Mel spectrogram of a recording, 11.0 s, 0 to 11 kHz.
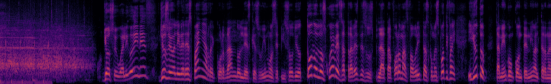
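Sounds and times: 
crowd applauding: 0.0s - 2.0s
speech: 2.1s - 11.0s.

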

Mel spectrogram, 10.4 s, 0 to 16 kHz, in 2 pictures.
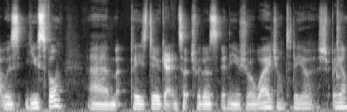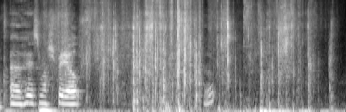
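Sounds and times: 
speech: 0.1s - 7.0s, 8.3s - 8.7s
sheet of paper being rustled and handled: 6.0s - 10.3s.

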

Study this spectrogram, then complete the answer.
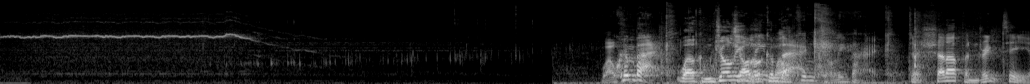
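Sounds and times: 
kettle boiling and whistling: 0.0s - 7.4s
speech: 6.0s - 10.2s.

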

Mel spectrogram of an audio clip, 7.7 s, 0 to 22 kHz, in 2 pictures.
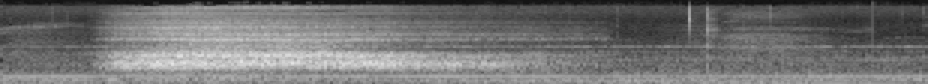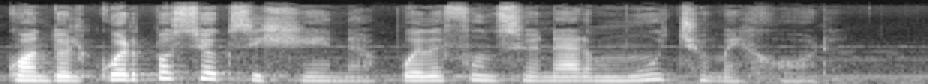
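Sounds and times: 
steady low hum: 0.0s - 7.7s
slow forceful exhalation: 0.4s - 2.5s
speech: 3.9s - 7.4s.

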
